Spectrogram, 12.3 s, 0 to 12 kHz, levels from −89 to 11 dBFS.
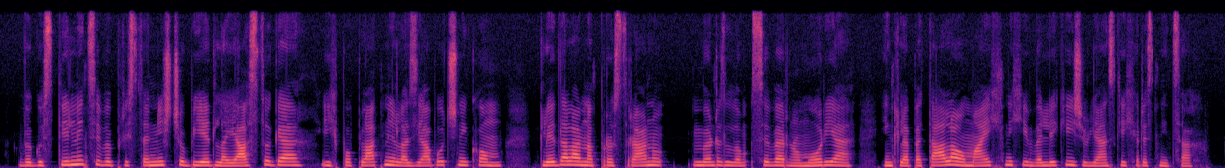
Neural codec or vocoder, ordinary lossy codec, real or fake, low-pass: none; none; real; none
